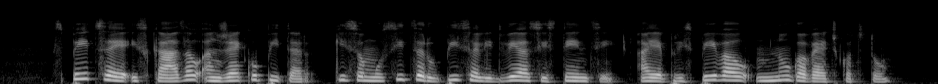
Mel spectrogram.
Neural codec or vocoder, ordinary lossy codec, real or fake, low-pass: none; none; real; 14.4 kHz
